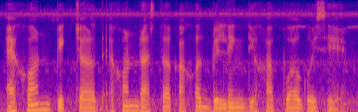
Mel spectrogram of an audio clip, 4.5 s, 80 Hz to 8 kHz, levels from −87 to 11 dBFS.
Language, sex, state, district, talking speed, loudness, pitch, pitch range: Assamese, male, Assam, Kamrup Metropolitan, 120 wpm, -19 LUFS, 105 Hz, 100-115 Hz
